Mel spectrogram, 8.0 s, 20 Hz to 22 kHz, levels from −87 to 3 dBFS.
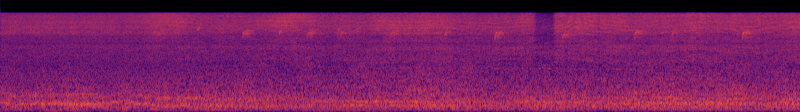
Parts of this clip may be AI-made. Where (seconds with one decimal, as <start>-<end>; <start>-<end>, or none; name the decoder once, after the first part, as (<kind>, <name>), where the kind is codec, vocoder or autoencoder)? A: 0.0-1.8 (autoencoder, DAC-VAE)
